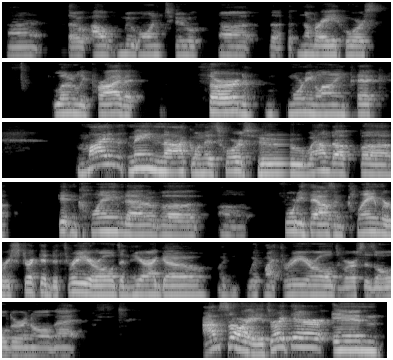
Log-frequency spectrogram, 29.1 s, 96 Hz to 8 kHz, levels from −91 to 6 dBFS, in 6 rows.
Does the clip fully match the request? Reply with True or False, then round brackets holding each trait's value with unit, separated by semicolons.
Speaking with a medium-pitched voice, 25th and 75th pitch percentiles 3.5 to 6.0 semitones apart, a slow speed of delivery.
True (145 Hz; 4.6 semitones; 125 wpm)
